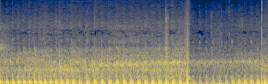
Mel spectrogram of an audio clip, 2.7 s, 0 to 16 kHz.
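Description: A Royal Enfield Hunter 350 single-cylinder engine running close by, a steady throbbing thump with a brief sharp clack midway before the pulsing continues.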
